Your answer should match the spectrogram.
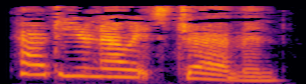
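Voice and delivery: a touch of eager curiosity; curious girl. A narrator's reading. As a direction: ask it high, falling at the end. Girl eagerly questioning old Fred.

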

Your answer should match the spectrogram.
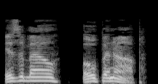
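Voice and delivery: loud, high call through door. A narrator's reading. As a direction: shout it at the door. Calling through a closed door.

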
